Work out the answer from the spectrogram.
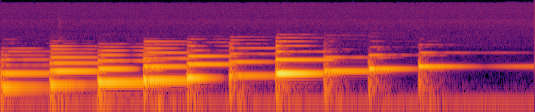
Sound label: whole tone scale fast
